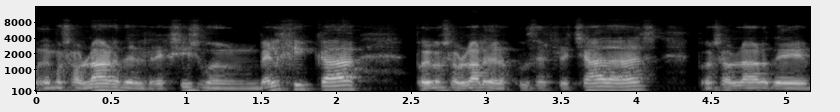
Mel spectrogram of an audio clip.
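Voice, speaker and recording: The background stays quiet. A man's speech moves at a moderate pace. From Madrid, Spain; Spain. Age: 50s. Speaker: geopolitics and intelligence analyst, civil servant; guest. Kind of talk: live stream interview. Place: home room. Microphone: video call.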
